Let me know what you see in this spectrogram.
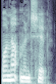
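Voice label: "one-upmanship", English, British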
